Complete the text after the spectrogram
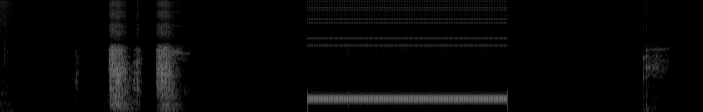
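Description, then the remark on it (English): A loud, steady telephone dial tone hums for about two seconds as a call is placed, preceded by a couple of brief clattering handling noises and followed later by a short click, with no talking. “Hold on, give him a call.”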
